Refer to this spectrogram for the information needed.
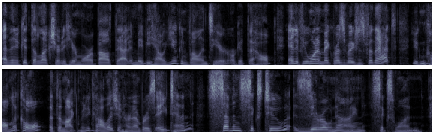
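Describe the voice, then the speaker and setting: This somewhat breathy voice has a dark, mellow tone, moving at a very fast pace with hardly any pauses and ordinary pitch variation. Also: woman, medium pitch for a woman. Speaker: podcast co-host. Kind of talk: casual interview.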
